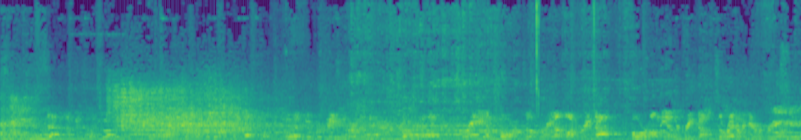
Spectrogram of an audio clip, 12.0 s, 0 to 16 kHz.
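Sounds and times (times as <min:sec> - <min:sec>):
people talking indistinctly: 0:00.0 - 0:12.0
steady low hum: 0:00.0 - 0:12.0.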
